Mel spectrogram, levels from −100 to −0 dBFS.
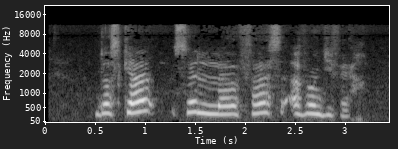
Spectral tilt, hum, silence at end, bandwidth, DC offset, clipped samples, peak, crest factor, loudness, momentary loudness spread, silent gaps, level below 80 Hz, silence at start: -3.5 dB/octave; none; 0.35 s; 11.5 kHz; under 0.1%; under 0.1%; -8 dBFS; 16 dB; -24 LUFS; 14 LU; none; -72 dBFS; 0.5 s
